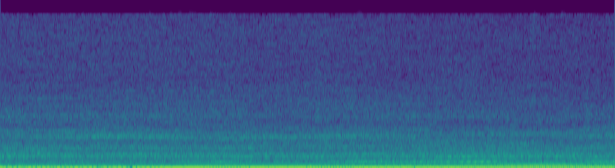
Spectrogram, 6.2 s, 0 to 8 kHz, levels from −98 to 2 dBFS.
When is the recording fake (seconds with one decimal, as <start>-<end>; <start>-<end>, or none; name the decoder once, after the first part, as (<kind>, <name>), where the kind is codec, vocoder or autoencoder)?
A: 3.6-5.0 (vocoder, BigVGAN v2)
